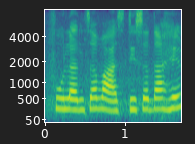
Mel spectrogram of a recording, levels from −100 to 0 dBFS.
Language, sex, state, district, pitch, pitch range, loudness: Marathi, female, Maharashtra, Solapur, 250 Hz, 240-255 Hz, -14 LUFS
